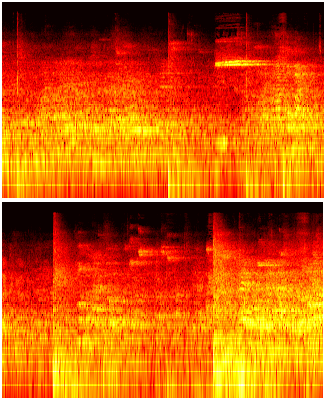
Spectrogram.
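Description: Volleyball thuds off hands and the wooden gym floor, with sharp hits about three, seven and eleven seconds in, echoing in a large sports hall over players' and spectators' voices. A short high whistle blast sounds about four seconds in, typical of a referee's signal to serve.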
